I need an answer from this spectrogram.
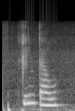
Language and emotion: Russian, neutral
